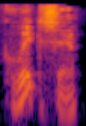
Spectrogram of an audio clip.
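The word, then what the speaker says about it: Goitse: And after that, the song The Green Fields of Canada, the band, Irish band Gwitza, which I think basically is kind of an informal hello or greeting or come here.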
